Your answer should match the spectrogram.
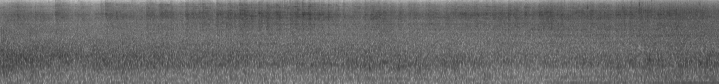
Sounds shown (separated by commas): car engine accelerating, car wheels rolling, unclassified sound, car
